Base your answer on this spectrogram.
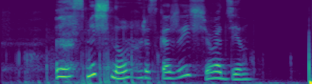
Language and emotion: Russian, positive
